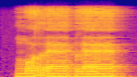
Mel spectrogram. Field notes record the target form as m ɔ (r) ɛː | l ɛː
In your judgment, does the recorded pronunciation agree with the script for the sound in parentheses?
yes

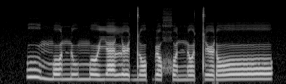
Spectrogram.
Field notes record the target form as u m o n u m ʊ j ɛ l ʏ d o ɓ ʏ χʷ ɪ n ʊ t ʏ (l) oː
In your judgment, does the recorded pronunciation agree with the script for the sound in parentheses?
no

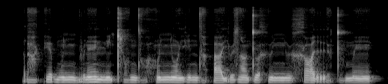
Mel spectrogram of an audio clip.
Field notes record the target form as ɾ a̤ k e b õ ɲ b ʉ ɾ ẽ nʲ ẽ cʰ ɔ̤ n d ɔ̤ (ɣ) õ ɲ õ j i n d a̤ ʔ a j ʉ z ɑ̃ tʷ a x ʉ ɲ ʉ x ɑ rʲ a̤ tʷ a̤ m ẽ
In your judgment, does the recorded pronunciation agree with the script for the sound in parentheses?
no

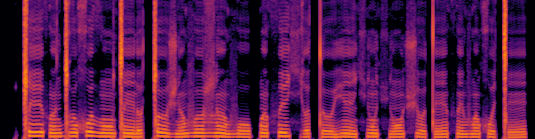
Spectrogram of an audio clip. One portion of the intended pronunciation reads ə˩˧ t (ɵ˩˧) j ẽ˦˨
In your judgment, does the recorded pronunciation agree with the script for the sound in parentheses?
no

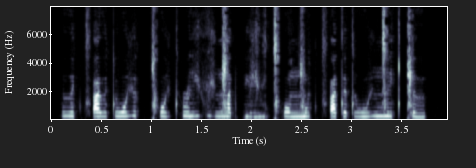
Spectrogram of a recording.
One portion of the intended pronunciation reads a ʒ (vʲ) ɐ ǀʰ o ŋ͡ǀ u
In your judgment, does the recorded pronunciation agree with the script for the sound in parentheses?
yes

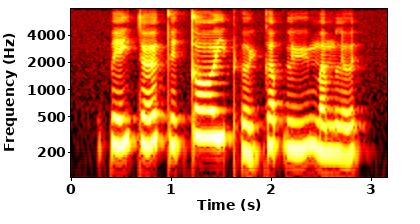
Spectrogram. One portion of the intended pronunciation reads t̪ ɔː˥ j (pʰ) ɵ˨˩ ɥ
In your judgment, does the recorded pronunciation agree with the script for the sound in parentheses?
yes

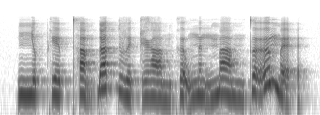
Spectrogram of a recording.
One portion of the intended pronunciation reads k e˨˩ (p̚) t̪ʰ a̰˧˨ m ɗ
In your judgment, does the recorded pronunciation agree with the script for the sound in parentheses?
yes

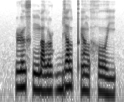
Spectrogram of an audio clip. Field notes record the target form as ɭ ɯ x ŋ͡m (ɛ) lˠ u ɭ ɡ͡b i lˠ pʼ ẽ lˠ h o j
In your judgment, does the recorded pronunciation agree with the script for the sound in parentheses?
yes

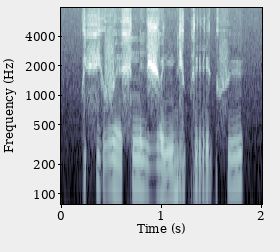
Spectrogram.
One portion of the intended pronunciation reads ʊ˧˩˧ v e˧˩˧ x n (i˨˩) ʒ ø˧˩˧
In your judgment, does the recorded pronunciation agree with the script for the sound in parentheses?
yes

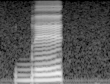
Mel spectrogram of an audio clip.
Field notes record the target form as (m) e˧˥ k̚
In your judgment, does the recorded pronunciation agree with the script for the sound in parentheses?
no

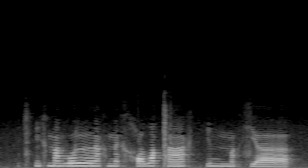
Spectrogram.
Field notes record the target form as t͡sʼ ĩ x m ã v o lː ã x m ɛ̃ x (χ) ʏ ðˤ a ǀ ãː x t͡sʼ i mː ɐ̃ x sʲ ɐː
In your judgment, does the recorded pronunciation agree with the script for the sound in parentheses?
yes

